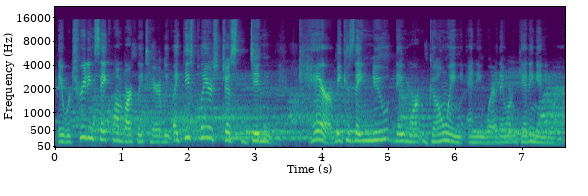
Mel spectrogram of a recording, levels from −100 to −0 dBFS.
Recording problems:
background chatter; loud; throughout; 3 voices, 9 dB below the speech

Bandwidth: 15 kHz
